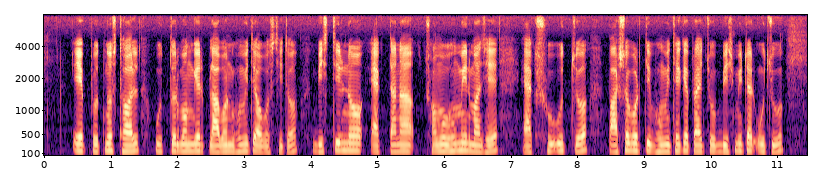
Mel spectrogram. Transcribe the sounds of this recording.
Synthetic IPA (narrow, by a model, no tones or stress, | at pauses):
epɾot̪nost̪ʰɔlut̪ːoɾbɔŋɡeɾplabonbʱumit̪eɔbost̪ʰit̪o | bist̪ʰiɾnoɛk̚ʈanaʃɔmubʱumiɾmad͡ʑʱeɛkʃuutːɕopaɾʃoboɾt̪ibʱumit̪ʰek̬epɾaet͡ɕobːiʃmiʈaɾʔut͡ɕu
